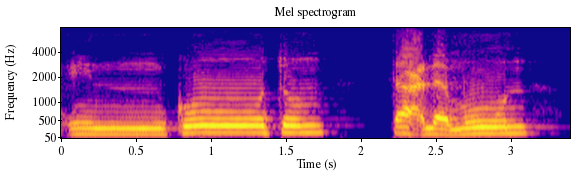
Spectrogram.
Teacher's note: واو مدہ کو ایک الف کی مقدار میں کھینچ کر پڑھنا ہے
